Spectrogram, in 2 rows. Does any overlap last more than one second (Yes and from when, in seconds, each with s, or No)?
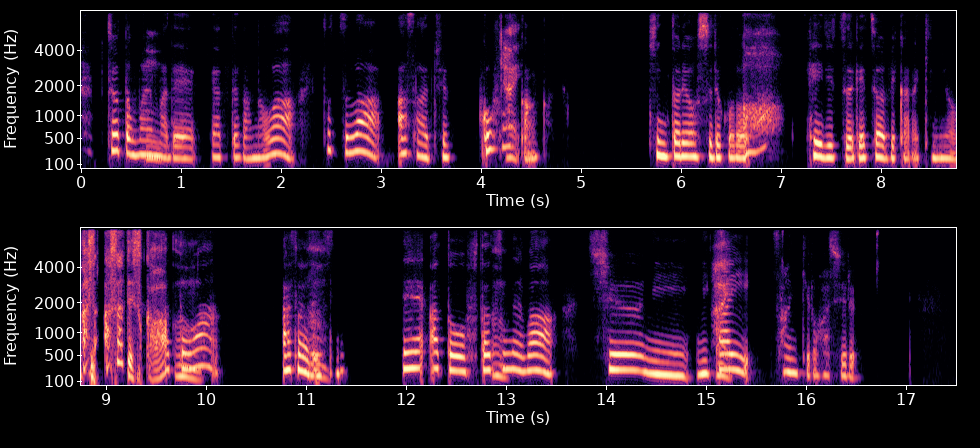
No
